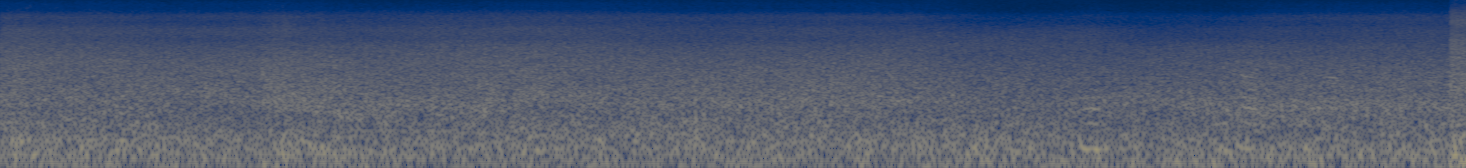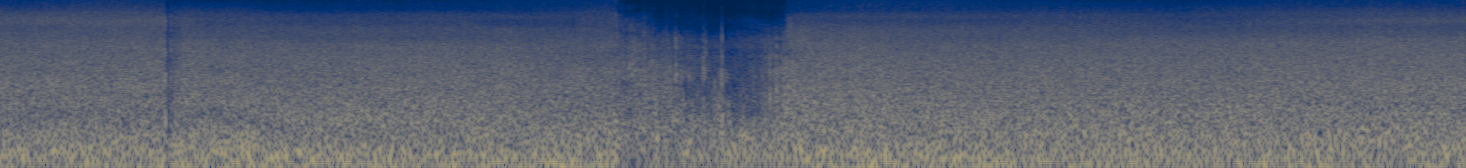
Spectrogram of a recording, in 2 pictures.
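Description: Whitewater of the Maligne River rushing through the canyon gorge: a loud, steady rush that suddenly grows louder and deeper about halfway through.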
